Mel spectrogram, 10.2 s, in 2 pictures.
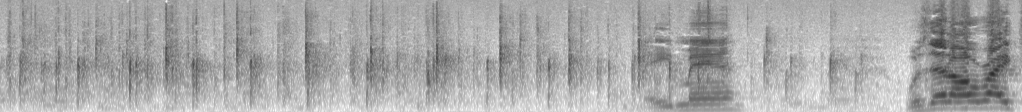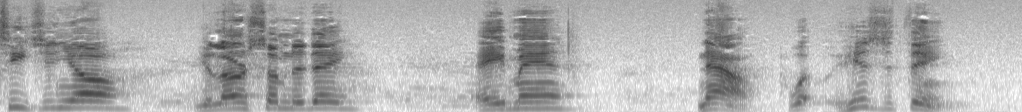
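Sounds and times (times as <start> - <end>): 
audience clapping hands: 0.0 - 5.0
speech: 3.2 - 3.8, 4.5 - 8.0, 8.6 - 10.0.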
